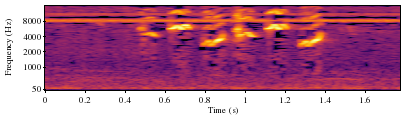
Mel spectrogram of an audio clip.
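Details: Cinereous tit (glatik batu) in a clear master recording: a brief burst of five bright, high chirps, some upswept, delivered quickly.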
